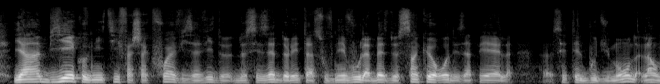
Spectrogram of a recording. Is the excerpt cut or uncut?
uncut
